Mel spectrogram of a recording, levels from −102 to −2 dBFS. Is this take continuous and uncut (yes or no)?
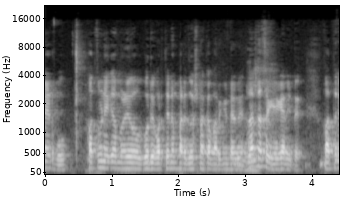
yes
